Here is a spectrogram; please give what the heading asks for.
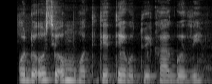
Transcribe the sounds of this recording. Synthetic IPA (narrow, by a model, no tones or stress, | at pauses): odoʔosiɔomohɔtiðetɛɣotwikaɡoði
